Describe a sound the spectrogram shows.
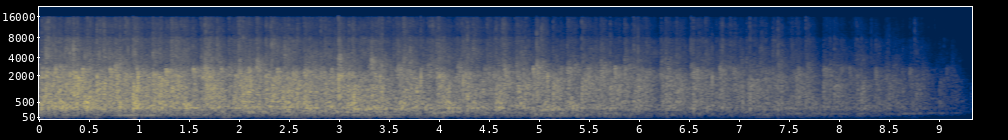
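An audience applauds loudly in a room, and the clapping gradually fades away.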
